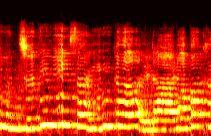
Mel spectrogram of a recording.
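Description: A young woman singing a slow melody into a handheld microphone, holding long notes that step up and down in pitch.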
